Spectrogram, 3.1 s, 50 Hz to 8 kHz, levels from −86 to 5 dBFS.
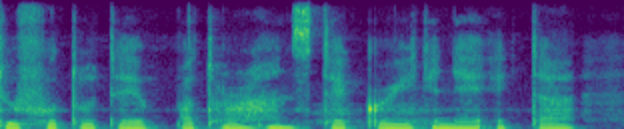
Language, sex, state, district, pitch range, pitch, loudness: Nagamese, female, Nagaland, Kohima, 185-200 Hz, 190 Hz, -18 LUFS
